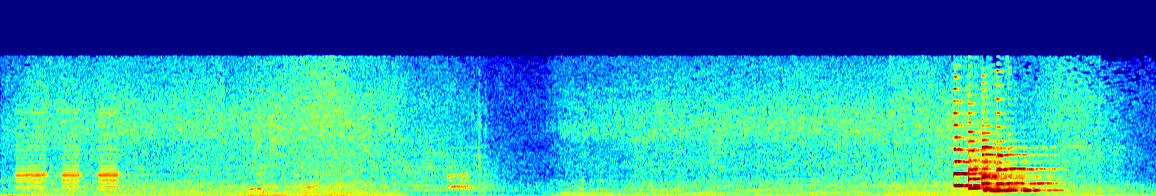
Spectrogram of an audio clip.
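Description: A car engine revs up and down as the car speeds along.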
